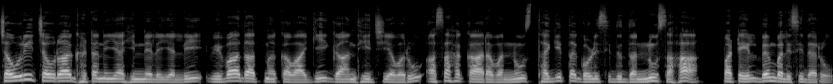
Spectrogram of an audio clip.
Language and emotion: Kannada, neutral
